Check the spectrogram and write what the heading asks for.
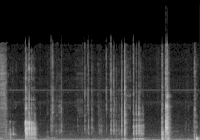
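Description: Small hard plastic pieces of an action-figure diorama stand clicking and clattering as they are pulled off and handled: a handful of separate short clicks.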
